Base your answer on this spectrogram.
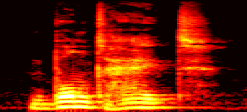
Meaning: quality of being multi-coloured
- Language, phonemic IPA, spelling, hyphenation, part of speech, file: Dutch, /ˈbɔnt.ɦɛi̯t/, bontheid, bont‧heid, noun, Nl-bontheid.ogg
